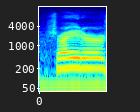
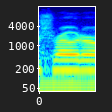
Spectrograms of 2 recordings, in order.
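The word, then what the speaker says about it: Schroder: duo thing with uh ricky schrader schroeder i always say the name wrong just call him silver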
